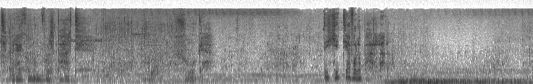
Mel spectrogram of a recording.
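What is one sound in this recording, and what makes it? Water sloshes as someone wades slowly.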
